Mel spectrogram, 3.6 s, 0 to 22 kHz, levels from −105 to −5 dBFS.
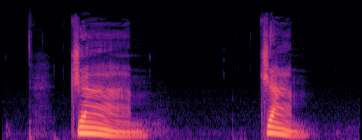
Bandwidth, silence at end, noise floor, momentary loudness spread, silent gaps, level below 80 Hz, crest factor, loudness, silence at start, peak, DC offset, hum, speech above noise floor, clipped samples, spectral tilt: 13.5 kHz; 0.55 s; -79 dBFS; 16 LU; none; -60 dBFS; 20 dB; -31 LUFS; 0.7 s; -14 dBFS; under 0.1%; none; 49 dB; under 0.1%; -6.5 dB/octave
